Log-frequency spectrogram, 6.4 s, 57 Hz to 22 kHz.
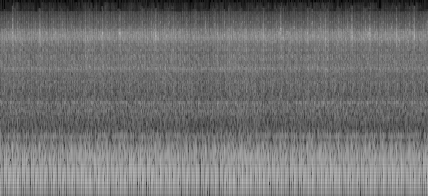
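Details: VW 1600 flat-four after 10 years sitting in salt spray, running about 10 minutes on fast idle until fuel runs out: smooth steady low drone, even beat, no knocks or misses; normal fast idle.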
